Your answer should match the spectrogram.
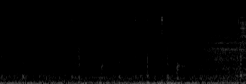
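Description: Faint, scattered small clicks of a stylus tapping on a tablet's writing surface while handwriting, over quiet room tone.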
